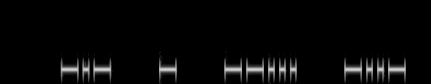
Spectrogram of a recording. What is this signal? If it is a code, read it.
Morse code, heard as a keyed tone, about 22 wpm, spaced as for 13 wpm, 700 Hz. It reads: KT7X
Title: USA Call Signs - 4 Characters - 3x Character Spacing - 22wpm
